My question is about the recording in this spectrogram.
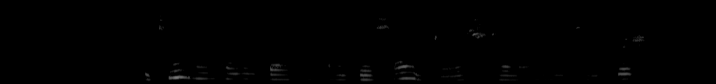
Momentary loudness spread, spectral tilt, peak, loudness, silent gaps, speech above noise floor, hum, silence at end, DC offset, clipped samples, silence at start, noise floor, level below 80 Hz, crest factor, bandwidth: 15 LU; -2.5 dB/octave; -36 dBFS; -56 LUFS; 2.59-2.63 s; over 33 dB; none; 0.7 s; under 0.1%; under 0.1%; 1.45 s; under -90 dBFS; under -90 dBFS; 22 dB; 10 kHz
